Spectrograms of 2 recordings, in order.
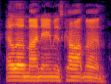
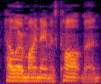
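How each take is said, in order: First: It is said in a high, helium-like voice. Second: It is said in a natural voice.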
